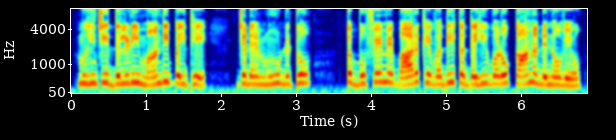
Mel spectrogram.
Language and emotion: Sindhi, sad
